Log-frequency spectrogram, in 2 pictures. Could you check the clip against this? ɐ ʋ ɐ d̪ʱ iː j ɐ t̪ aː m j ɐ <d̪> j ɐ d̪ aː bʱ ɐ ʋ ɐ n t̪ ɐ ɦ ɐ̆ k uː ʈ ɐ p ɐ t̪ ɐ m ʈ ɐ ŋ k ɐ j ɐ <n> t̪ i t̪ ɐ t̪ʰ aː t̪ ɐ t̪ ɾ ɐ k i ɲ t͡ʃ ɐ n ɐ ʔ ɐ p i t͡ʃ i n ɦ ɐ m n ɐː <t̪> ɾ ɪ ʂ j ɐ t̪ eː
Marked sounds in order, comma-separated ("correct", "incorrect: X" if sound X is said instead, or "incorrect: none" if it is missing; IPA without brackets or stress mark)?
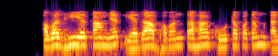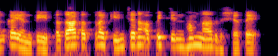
incorrect: t̪, correct, incorrect: d̪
